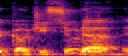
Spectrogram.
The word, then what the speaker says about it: Goichi Suda: Director Goichi Suda, is that how you pronounce his name, Jonathan? – Mm-hmm.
